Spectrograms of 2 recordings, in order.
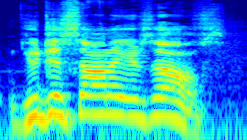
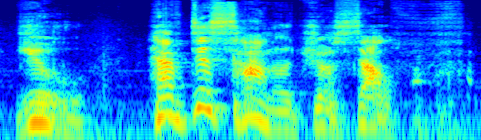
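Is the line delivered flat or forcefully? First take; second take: flat; forcefully. First: It is said flatly, with no inflection. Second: It is said forcefully, with strong inflection. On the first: The speaker calls it wrong. "the line readings are just so flat" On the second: The speaker calls it right. "put something into it"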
